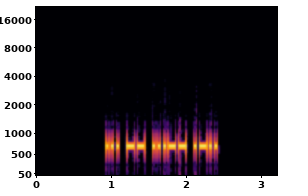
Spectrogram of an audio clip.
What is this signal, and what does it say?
Morse code, heard as a keyed tone, about 34 wpm, 700 Hz. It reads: SM3L
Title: DXCC-100 Call Signs - 4 Characters - 35wpm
